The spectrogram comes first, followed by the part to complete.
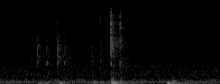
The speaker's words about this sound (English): Let me just type in punishment.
